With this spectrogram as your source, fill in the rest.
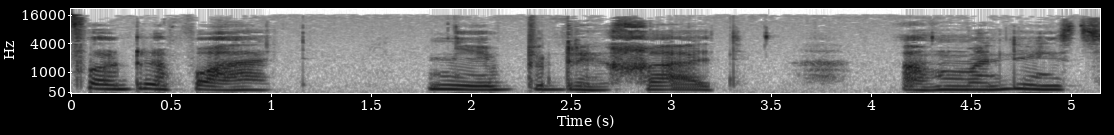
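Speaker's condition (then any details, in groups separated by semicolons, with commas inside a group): Cerebral palsy; not heard by self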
